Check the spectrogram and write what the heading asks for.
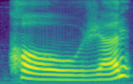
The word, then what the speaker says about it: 口人: 이때는 어떻게 발음해야 돼요? 口人 이렇게 발음해야 된다.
